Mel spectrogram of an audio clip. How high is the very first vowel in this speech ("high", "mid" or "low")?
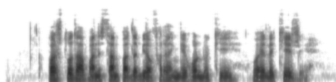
low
